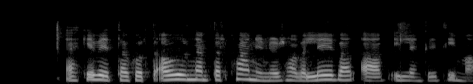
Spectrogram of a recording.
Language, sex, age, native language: Icelandic, female, 40-49, Icelandic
